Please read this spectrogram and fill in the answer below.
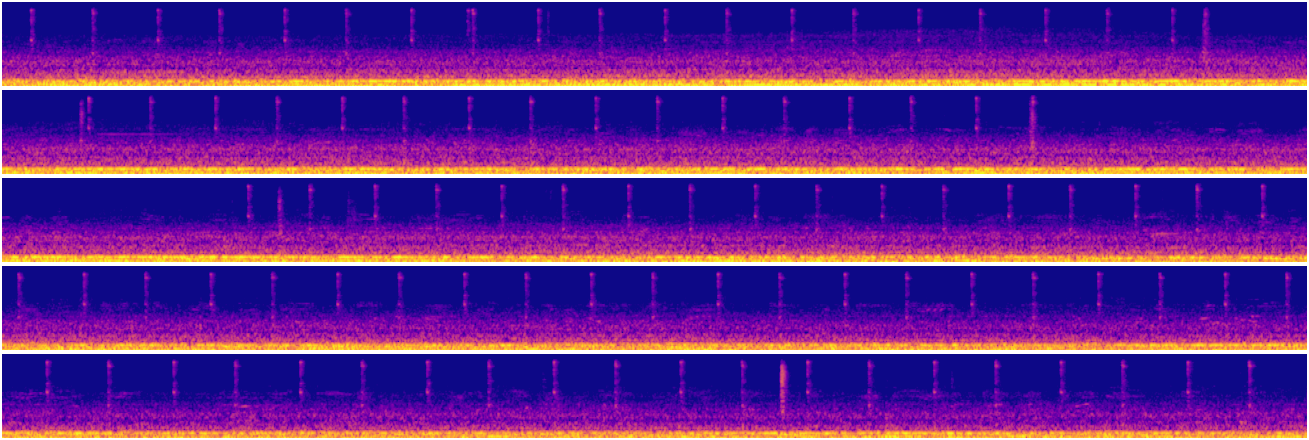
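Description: A car's engine and tyre noise heard from inside the cabin while driving steadily on a city road: a constant low rumble with a steady droning hum.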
